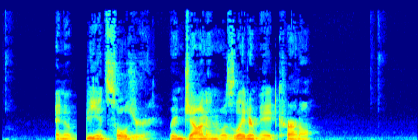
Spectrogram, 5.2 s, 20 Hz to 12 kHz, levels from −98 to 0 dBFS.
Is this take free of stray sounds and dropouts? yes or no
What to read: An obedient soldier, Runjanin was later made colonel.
no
